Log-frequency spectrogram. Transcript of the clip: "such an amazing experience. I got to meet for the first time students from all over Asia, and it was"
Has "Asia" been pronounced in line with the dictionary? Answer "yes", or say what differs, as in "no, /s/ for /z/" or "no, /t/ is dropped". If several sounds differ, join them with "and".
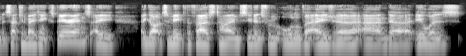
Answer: yes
